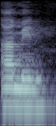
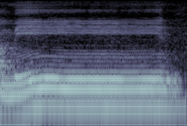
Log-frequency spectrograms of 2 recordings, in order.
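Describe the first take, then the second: First: Both vowels are said short. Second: Both vowels are drawn out long. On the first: "pendek-pendek semua" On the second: "Membaca panjang semua"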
